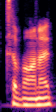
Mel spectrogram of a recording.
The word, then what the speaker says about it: TaVona: Well, the easiest way is to find me on my website, which is TaVona Denise. And my name is spelled TaVona, T-A-V as in Victor, O-N-A, Denise, D-E-N-I-S-E.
